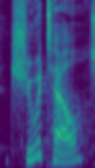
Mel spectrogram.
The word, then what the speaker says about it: Chiwetel: It's Chiwetel.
